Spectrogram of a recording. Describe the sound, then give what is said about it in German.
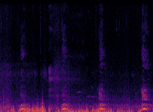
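A dog barks four times at an even, steady pace, each bark short and fairly loud, with a low background rumble between them and no talking. “Was willst du, Hund? Mich anbellen.”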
